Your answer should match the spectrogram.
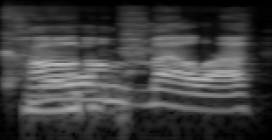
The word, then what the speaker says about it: Kamala: yeah it's not good it's it's column mela com as in communist communist carmella that's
